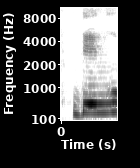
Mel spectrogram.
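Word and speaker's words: dengue: और जो है एंडीज मॉस्किटोज डेंगू कैरी करता है, अभी डेंगू है, अब पता है इसकी बहुत सारी वो है प्रोनाउंसिएशन है, डेंगू बोलता है कोई, डेंगी बोलता है,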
